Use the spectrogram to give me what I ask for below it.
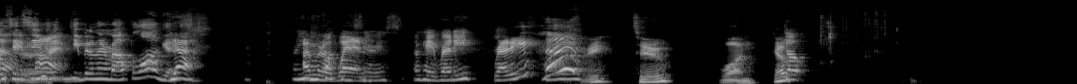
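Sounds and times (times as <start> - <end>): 
speech: 0.1 - 2.1, 2.9 - 8.4
chewing gum with Vicks VapoRub: 8.2 - 9.1.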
